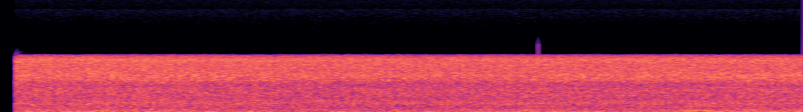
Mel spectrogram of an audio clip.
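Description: Waterfall plunging into a rock pool: a steady rush of falling and splashing water that never lets up.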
